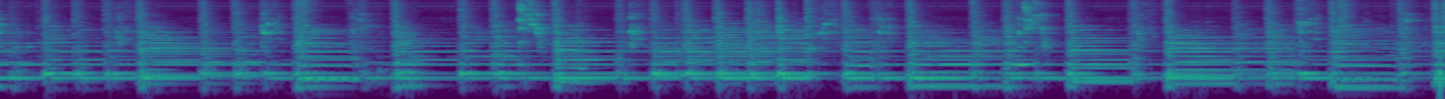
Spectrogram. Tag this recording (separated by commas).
Plucked string instrument, Musical instrument, Strum, Guitar, Music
